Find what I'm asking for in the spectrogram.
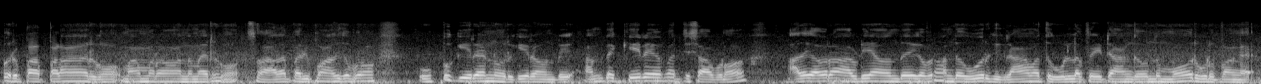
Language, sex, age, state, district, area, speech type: Tamil, male, 30-45, Tamil Nadu, Thoothukudi, urban, spontaneous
